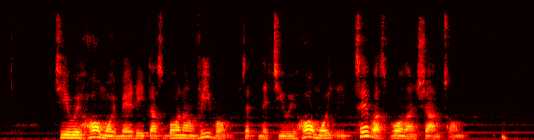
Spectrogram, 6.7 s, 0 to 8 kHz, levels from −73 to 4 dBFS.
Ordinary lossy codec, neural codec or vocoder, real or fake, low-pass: AAC, 48 kbps; none; real; 7.2 kHz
